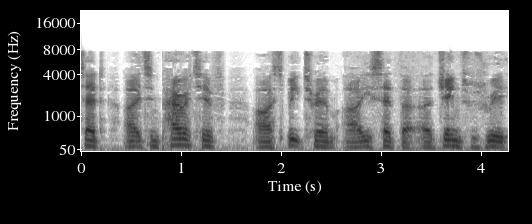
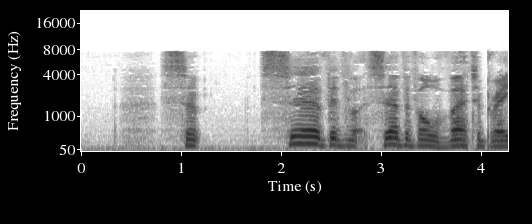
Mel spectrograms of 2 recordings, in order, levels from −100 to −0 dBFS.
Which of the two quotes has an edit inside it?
second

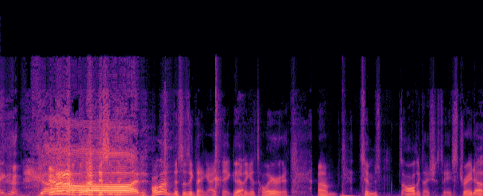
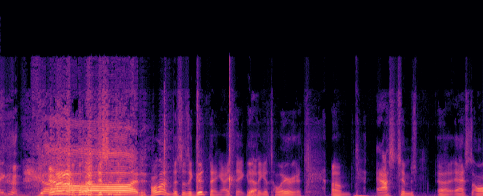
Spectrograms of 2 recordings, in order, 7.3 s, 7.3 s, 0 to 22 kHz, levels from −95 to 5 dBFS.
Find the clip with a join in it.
first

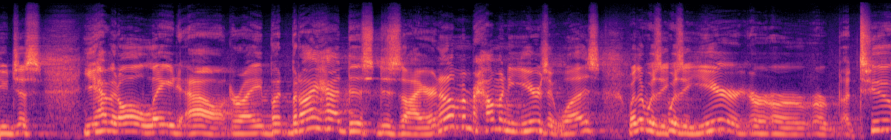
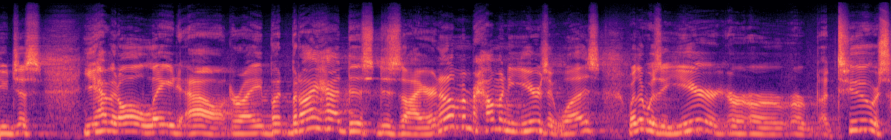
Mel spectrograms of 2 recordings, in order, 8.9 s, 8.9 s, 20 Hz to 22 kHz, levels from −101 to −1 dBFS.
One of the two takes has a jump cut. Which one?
first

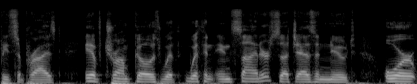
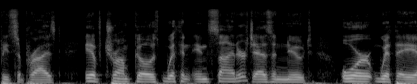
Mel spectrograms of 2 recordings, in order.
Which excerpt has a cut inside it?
second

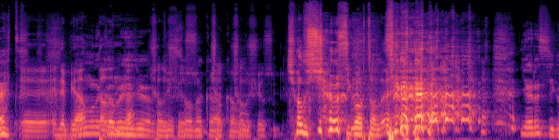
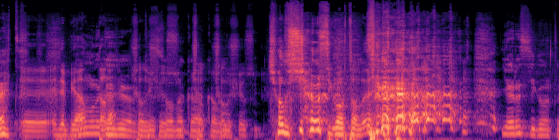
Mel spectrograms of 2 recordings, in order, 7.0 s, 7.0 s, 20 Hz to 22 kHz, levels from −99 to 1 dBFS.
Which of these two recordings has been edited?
second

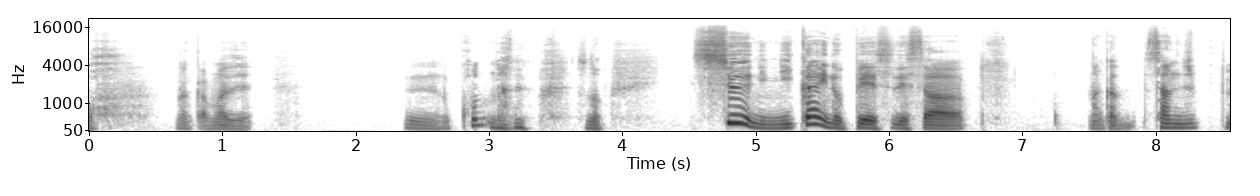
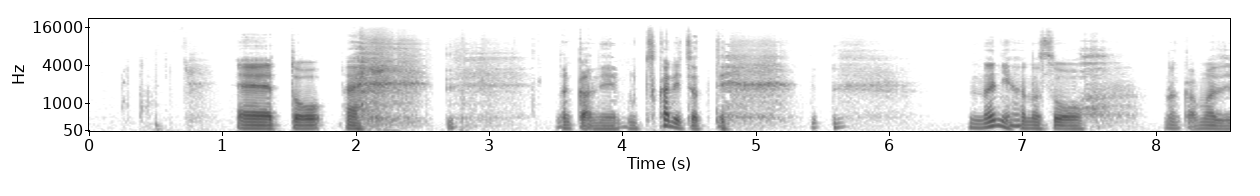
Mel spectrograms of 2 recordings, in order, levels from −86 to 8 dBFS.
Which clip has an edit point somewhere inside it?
second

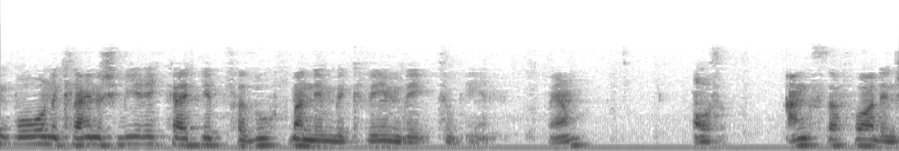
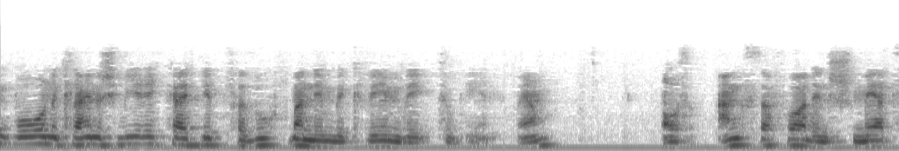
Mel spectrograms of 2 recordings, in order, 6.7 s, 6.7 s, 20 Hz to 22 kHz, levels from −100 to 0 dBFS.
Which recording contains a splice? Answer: second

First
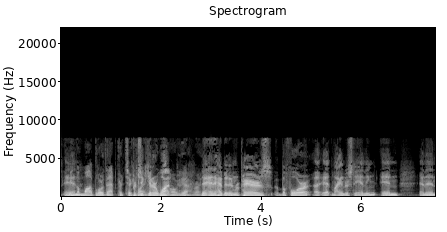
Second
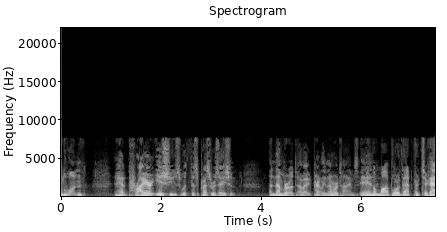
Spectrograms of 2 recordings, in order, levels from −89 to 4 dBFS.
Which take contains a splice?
first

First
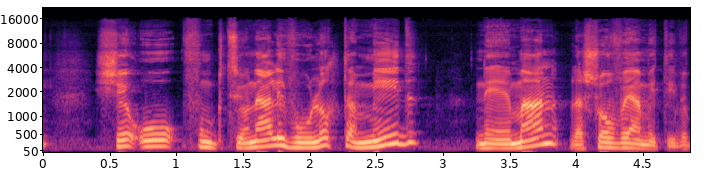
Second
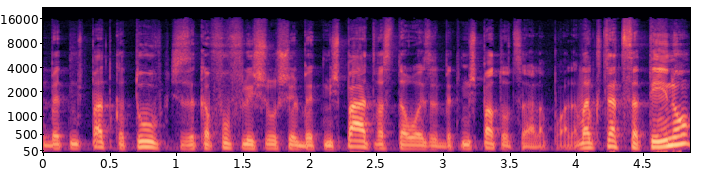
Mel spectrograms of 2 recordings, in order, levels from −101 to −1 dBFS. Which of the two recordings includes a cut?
second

